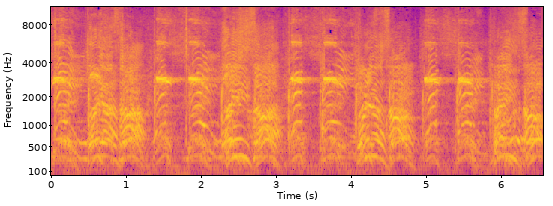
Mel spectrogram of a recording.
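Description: A crowd of mikoshi bearers chanting in unison as they carry the portable shrine, loud shouted beats about twice a second. A short high-pitched tone recurs in time with the chant.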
